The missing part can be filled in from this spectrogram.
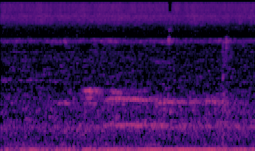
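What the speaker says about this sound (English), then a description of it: "Rooster." A rooster crows on an Arkansas homestead, a faint, drawn-out call carried over a steady low hum from a nearby running dryer.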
